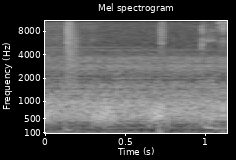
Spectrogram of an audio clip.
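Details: Fetal heartbeat on Doppler at a prenatal appointment in a second pregnancy: rapid whooshing pulses over a steady hum from the probe, a normal fetal heartbeat at about 170 beats a minute.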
